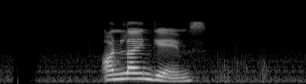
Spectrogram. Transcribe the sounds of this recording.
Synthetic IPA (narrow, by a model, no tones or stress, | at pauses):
ʔɔ̃ːnlaɪ̃nɡẽːms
